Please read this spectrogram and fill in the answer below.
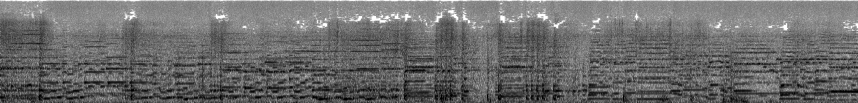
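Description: Instrumental ensemble music from a short opera, several instruments playing overlapping melodic lines, with a run of accented chords around the middle.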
